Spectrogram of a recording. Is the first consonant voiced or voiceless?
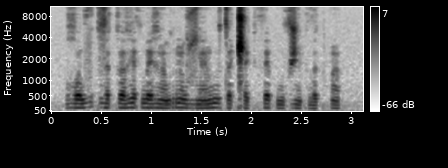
voiced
